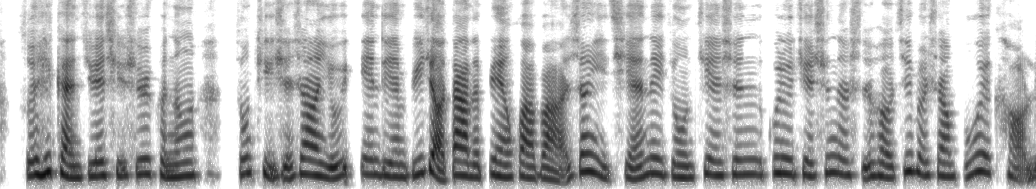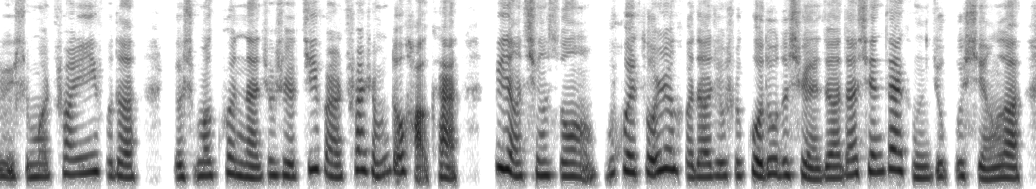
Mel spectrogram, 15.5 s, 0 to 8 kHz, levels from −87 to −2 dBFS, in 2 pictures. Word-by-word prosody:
所 220 +1 0
以 240 +4 +8
感 220 -9 +4
觉 210 +2 +1
其 220 - -2
实 240 +2 -1
可 235 -3 -2
能 210 +3 +1 0.3
从 250 +2 -3
体 260 -2 -2
型 175 +1 0
上 230 -3 +3
有 175 +1 +3
一 - - -9
点 235 -1 -5
点 205 -3 0
比 230 +5 0
较 - - +6
大 225 -1 +6
的 195 - 0
变 205 -2 +1
化 195 -3 +1
吧。 175 -1 +1
像 280 +7 +2
以 205 -8 -1
前 180 +3 -2
那 245 -2 0
种 190 -3 -1
健 225 +3 -2
身 235 0 -4
规 255 +2 0
律 245 - +1
健 225 -2 -2
身 260 +4 -3
的 230 -2 -2
时 190 -5 -3
候， 205 -3 +1
基 285 +9 0
本 255 -5 -1
上 210 -2 -2
不 200 +1 -9
会 275 0 +1
考 225 -4 -5
虑 100 -2 -1
什 185 - -8
么 200 +1 -1
穿 245 +3 -4
衣 280 +2 +1
服 215 - -9
的 195 -2 -1 0.2
有 195 - 0
什 200 - -13
么 215 - +1
困 230 -1 -2
难， 185 -2 +1
就 225 +2 -3
是 220 -2 0
基 310 +11 0
本 225 -10 -3
上 195 - -1
穿 305 -1 0
什 230 - -1
么 245 - -4
都 265 - +2
好 - - +1
看， - - 0 0.2
非 340 - +5
常 245 - +4
轻 220 0 -1
松， 210 -3 -2
不 240 - -5
会 280 0 +2
做 250 -2 +1
任 310 +2 +4
何 200 - -7
的 200 0 0
就 210 - -2
是 215 0 -4
过 220 -1 +3
度 245 +2 0
的 225 - -1
选 210 -7 0
择。 165 - -7
但 230 - 0
现 270 +2 0
在 315 -1 +4
可 205 -10 -5
能 180 - -1
就 205 - -3
不 215 - -6
行 175 -5 -2
了， 180 -1 +2
220 Hz, 355 characters per minute, -20 LUFS, 200-245 Hz, 0.3 s, 以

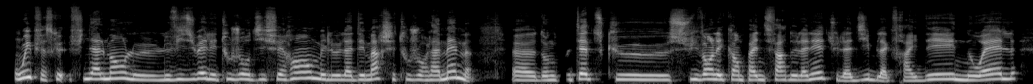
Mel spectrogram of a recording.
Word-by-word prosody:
Oui 290 +7 +6
parce 220 - -6
que - - -1
finalement 255 +4 +2
le 215 -5 0
le 205 +2 -1
visuel 235 +4 +1
est 225 -2 -1
toujours 240 0 0
différent, 235 +6 -1
mais 265 -4 +3
le 215 -1 -1
la 205 -1 0
démarche 230 +4 -1
est - - -13
toujours 215 -2 -4
la 210 0 0
même, 280 +1 +3 0.4
heu, 195 -1 0
donc 195 +1 -2
peut-être 240 +2 +1
que 220 -2 0
suivant 230 +4 0
les 220 -2 +3
campagnes 210 -1 -1
phares 205 0 -1
de 210 - -1
l'année 225 +7 +1
tu 265 -6 -12
l'as 165 -2 -1
dit, 200 +6 -3
Black 175 -8 -2
Friday, 215 +9 -1
Noël, 225 +5 +2
225 Hz, 195 wpm, -20 LUFS, 210-245 Hz, 0.4 s, Oui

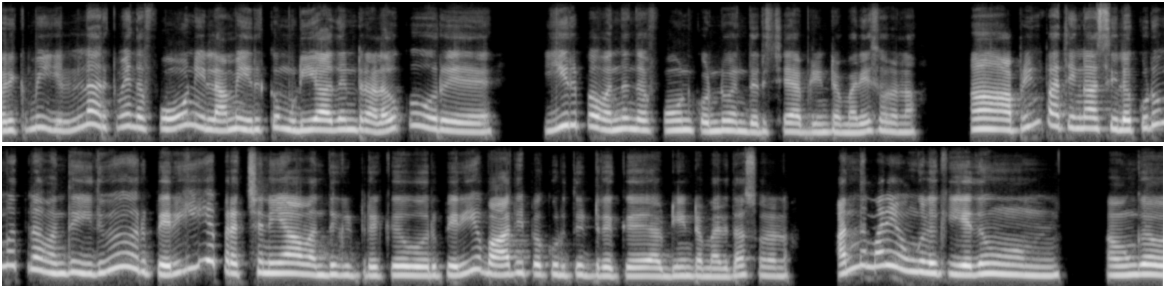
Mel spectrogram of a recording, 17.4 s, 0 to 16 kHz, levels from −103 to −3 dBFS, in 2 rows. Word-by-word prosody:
வரைக்குமே, 230 +6 -2
எல்லாருக்குமே 295 +4 -2
அந்த 270 - 0
போன் 295 +7 +1
இல்லாம 235 +1 +1
இருக்க 240 +4 -4
முடியாதுன்ற 235 +1 +2
அளவுக்கு 245 +11 -2
ஒரு 230 -3 +1 0.9
ஈர்ப்ப 320 -3 +1
வந்து 245 +3 +1
இந்த 235 -2 +1
ஃபோன் 225 +1 0
கொண்டு 205 +2 +1
வந்துருச்சு 195 -1 -4
அப்பிடின்றமாரியே 180 +1 -3
சொல்லலாம். 190 -3 -5 0.4
ஆ - - +5 0.2
அப்பிடின்னு 290 - -3
பார்த்தீங்கன்னா, 270 -4 +1
சில 240 -2 +3
குடும்பத்தில 360 +1 -2
வந்து 240 +2 +1
இதுவே 275 +11 -1
ஒரு 265 -7 -3
பெரிய 255 - +3 0.2
பிரச்சனையா 245 +1 +3
வந்துக்கிட்டுருக்கு. 205 -1 -1 0.2
ஒரு 195 0 0
பெரிய 230 +10 +2
பாதிப்ப 220 +1 +2
குடுத்துட்டுருக்கு 190 -3 -2
அப்பிடின்றமாரி 180 -1 -2
தான் 205 0 -3
சொல்லனும். 190 -1 -6 0.4
அந்தமாரி 410 +3 0
உங்களுக்கு 245 -4 +2
எதுவும் 230 -1 +2 0.8
உங்க 215 +2 +3
230 Hz, 135 wpm, -24 LUFS, 200-265 Hz, 0.9 s, ஆ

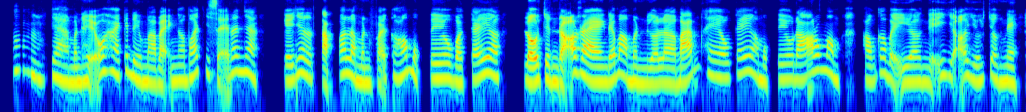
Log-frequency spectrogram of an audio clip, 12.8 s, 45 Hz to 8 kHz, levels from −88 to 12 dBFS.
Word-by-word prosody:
Ừm, 290 -9 -9
chà, 210 -5 -2
mình 180 0 -4
hiểu 185 0 +1
hai 300 -4 +1
cái 300 +4 -7
điều 230 -7 -3
mà 180 -2 -1
bạn, 170 +3 +1
ờ, 195 0 -4
mới 230 +5 0
chia 295 -2 -14
sẻ 260 - 0
đó 280 - 0
nha, 280 -6 -2 0.3
kiểu 190 0 +1
như 275 +3 -1
là, 235 - -2
tập - - +5
á 260 - +2
là 255 -3 +2
mình 180 -3 -4
phải - - -2
có 230 +4 -1
mục 280 -3 -6
tiêu 215 0 -1
và 185 -3 0
cái, 215 +6 0
a, 245 -4 +2 0.3
lộ 175 +1 +9
trình 195 -2 -4
rõ 185 - +8
ràng 185 -7 +6
để 195 +2 +1
mà 255 +1 +3
mình, 185 -2 -5
gọi 170 0 -2
là, 175 -1 +1
bám 175 0 +5
theo 225 -4 -3
cái, 260 +6 -5
a, 275 - -4
mục 190 -4 -6
tiêu 205 0 -5
đó, 200 0 +3
đúng 315 0 -2
hông? 260 -7 0 0.3
Hổng 190 -1 -3
có 275 +3 -3
bị, 180 -8 -3
ờ, 185 0 -2
nghỉ 185 +7 -5
dở 235 0 0
giữa 190 -2 -6
chừng 190 -3 -5
nè. 180 -2 -2
210 Hz, 260 wpm, -22 LUFS, 185-255 Hz, 0.3 s, lộ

